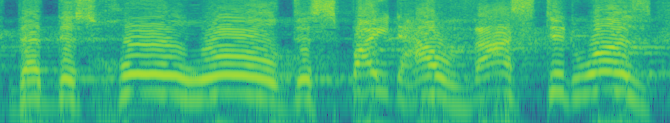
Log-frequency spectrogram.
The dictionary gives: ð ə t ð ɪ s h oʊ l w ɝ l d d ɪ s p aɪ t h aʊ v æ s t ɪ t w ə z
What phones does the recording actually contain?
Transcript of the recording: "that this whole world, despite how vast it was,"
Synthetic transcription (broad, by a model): ð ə t ð ɪ s h oʊ l w ɝ l d d ɪ s p aɪ t h aʊ v æ s t ɪ t w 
